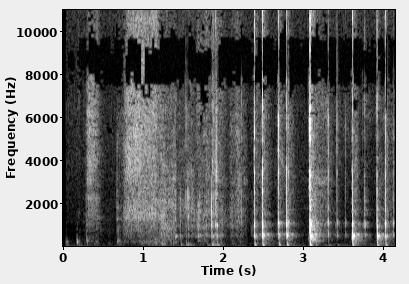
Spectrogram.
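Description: Fingertips and nails tap and scratch the cover and page edges of a solid paperback book with a white and pink printed cover and paper pages, held upright and opened above a white desk. Soft scratchy rustling opens the clip, then gives way to sharp, dry taps with a short, hollow midrange knock. The taps fall in an uneven rhythm and stop quickly with almost no ring.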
